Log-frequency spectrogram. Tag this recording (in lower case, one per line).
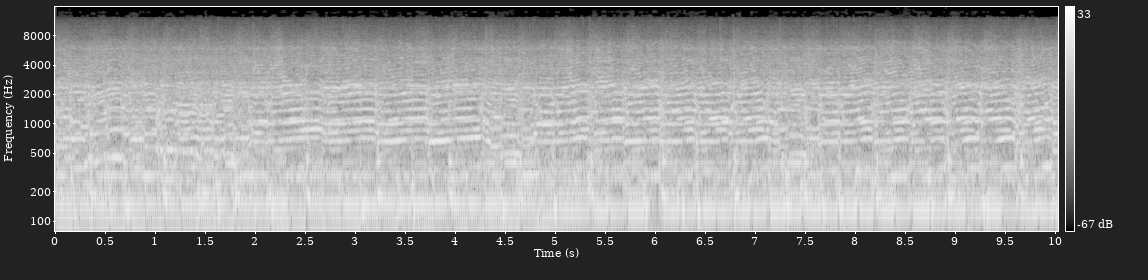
music
psychedelic rock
